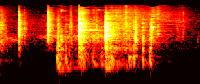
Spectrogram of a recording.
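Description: China plates clinking against each other as a flow blue plate is set into a cardboard box among other dishes: a few light clicks, then a short flurry of clinks with a brief ring about a second in.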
